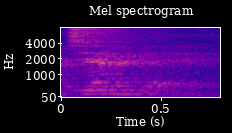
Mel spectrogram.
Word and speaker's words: djembe: And you do not pronounce the D.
